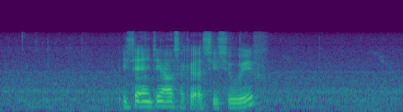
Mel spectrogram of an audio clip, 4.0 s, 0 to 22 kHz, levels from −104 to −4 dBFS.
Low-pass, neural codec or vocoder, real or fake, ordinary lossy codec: none; none; real; none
